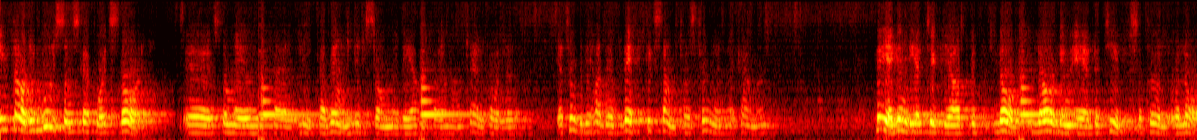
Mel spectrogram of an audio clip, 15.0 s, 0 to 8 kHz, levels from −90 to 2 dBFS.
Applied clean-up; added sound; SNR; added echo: neural separator model SepFormer DNS4.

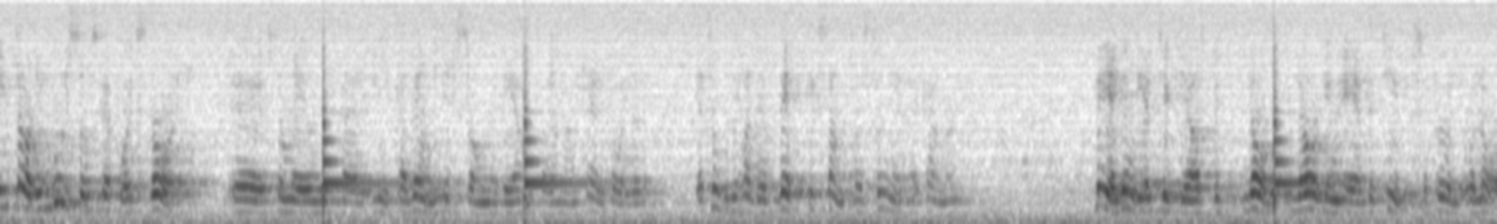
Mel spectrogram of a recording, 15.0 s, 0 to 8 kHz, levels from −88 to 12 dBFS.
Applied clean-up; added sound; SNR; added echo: none; Tabla; 2 dB; reverberation time 0.8 s.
